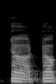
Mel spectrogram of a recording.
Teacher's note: जैसे हम लोग ट का उच्चारण करें, ट कहेंगे हम लोग, तो ट जब हम लोग कहेंगे तो जो जिह्वा होगी वह न तो दांत को स्पर्श करेगी न तो तालु को स्पर्श करेगी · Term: मूर्धा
